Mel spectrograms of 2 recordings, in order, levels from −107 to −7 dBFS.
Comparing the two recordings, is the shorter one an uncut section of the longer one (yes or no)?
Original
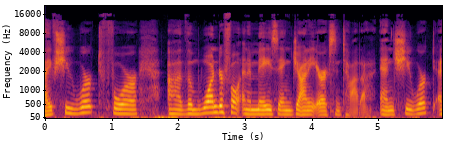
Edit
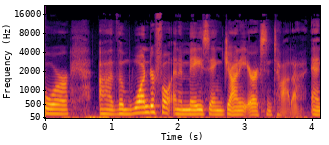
yes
